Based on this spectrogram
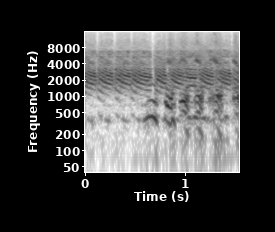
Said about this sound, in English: You gotta do the air horn for that one. My boy got it.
